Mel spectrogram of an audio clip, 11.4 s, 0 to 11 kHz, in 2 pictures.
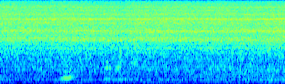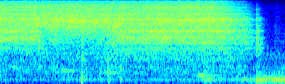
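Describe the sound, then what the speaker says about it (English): A hoist holding a Suzuki DR200S motorcycle is let down with a loud, steady hiss of released air that runs for about ten seconds before cutting off abruptly. "And then you can let the hoist down"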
